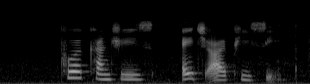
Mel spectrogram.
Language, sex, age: English, female, 21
